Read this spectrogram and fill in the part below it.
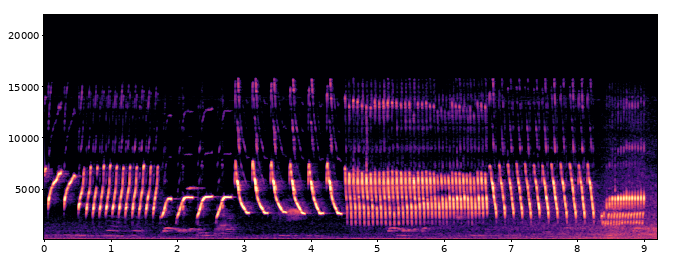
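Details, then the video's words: Wild canaries in song, rolling through distinct tours: a rapid high trill, upslurred whistles, crisp descending sweeps repeated about four per second, a long rattling buzz, then a brief nasal note at the end. "Canaries Singing In The Wild"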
